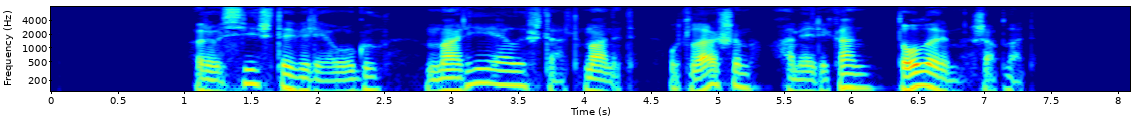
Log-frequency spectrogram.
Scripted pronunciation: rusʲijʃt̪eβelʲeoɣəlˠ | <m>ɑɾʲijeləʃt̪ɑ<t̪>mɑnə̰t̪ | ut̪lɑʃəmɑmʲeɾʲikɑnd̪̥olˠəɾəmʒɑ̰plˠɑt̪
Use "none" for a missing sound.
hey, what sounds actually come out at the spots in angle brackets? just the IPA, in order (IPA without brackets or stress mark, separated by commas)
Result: m, t̪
